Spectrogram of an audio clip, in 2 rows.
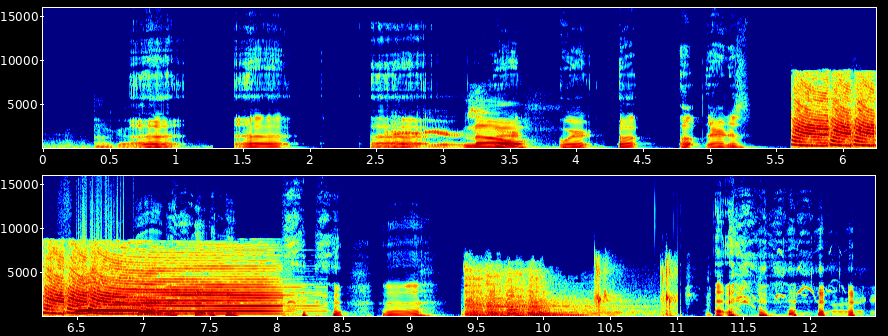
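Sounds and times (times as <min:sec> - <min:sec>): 
speech: 0:00.4 - 0:05.4, 0:07.1 - 0:10.0, 0:11.3 - 0:12.4
air horn blaring: 0:05.6 - 0:08.3
laughter: 0:06.5 - 0:08.6, 0:11.3 - 0:12.4.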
